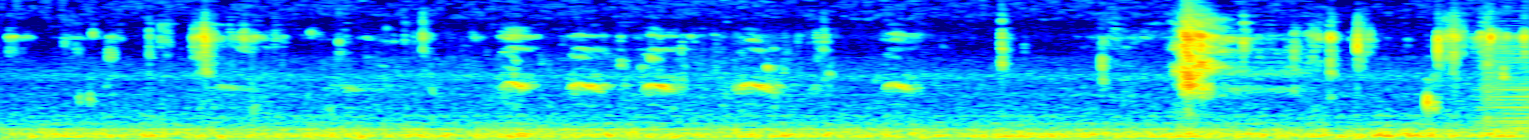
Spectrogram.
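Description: Faint outdoor ambience of birds calling, including a run of about six short, evenly spaced chirps near the middle, over a low steady rumble. A brief sharp knock comes about six seconds in.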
